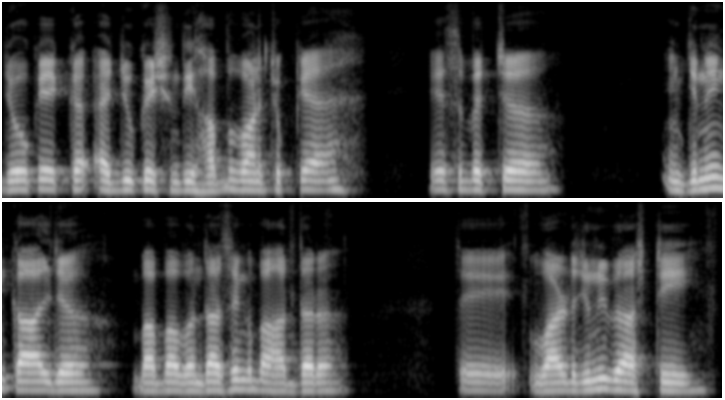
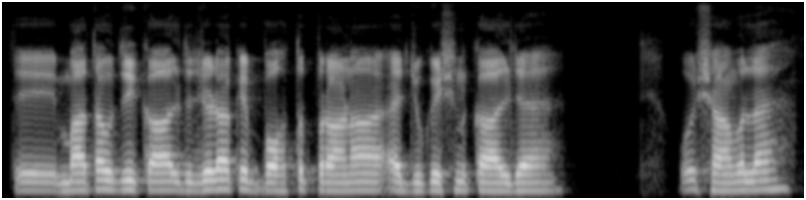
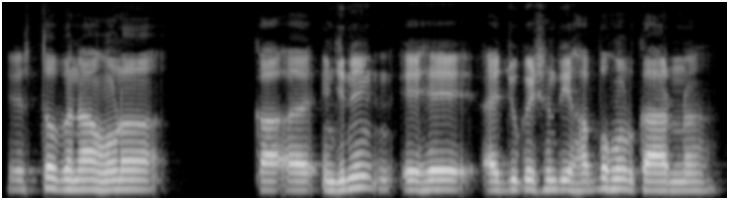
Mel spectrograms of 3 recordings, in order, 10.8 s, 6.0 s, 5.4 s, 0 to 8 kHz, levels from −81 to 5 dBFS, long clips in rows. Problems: background sounds at intervals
